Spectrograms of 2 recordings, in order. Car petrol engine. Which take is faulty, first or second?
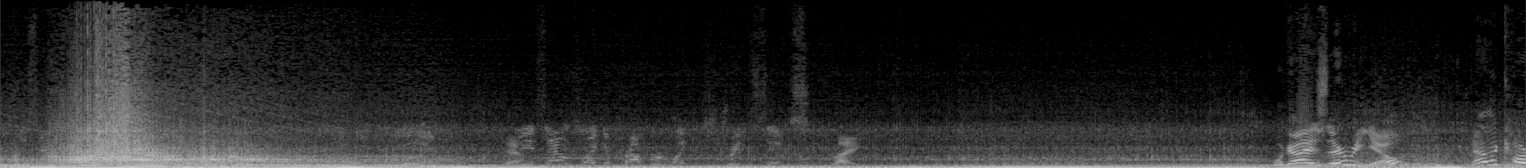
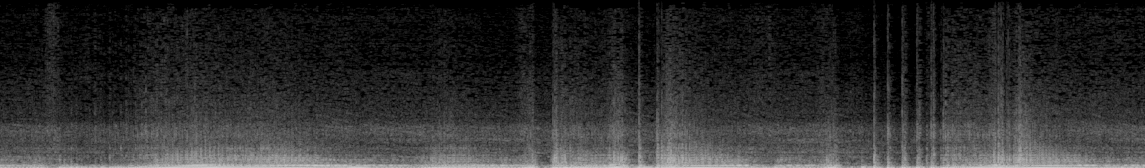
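second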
